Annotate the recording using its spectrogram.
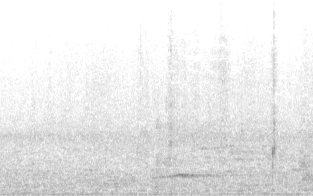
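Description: Steady outdoor background hiss with one short, high-pitched animal call about a second in.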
